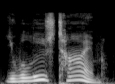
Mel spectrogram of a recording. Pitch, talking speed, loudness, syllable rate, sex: 160 Hz, 210 wpm, -13 LUFS, 4.2 syllables/s, male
